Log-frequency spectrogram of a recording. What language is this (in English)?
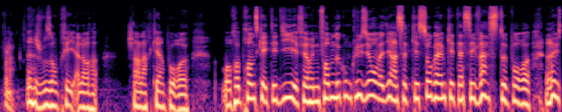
French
